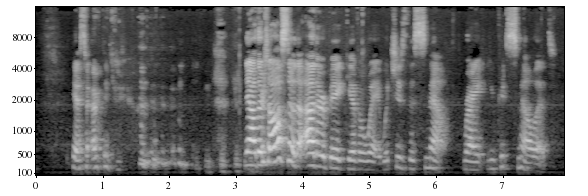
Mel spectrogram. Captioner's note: laughter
